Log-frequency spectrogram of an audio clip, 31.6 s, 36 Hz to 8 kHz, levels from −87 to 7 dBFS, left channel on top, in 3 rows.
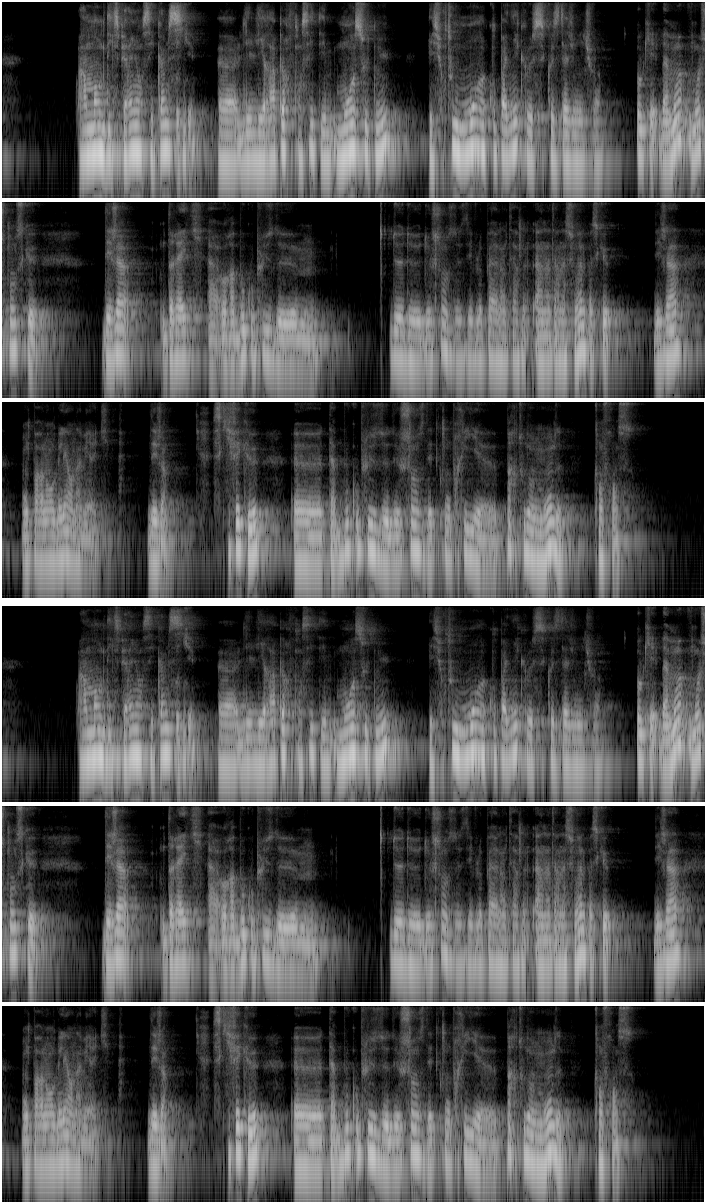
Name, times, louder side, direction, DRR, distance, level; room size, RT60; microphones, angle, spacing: voice 1, 1.1-2.8 3.2-5.9 6.4-9.0, left 2 dB, 70° left, 1.1 m, -23 dB
voice 2, 2.6-2.9 9.5-11.1 12.0-12.5 12.9-15.3 16.4-19.7 20.3-20.8 21.4-22.7 23.3-23.6 24.1-25.0 25.4-29.5 30.0-30.5, equal, 10° right, 1.1 m, -26 dB
24.5 x 18.0 x 8.6 m
head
